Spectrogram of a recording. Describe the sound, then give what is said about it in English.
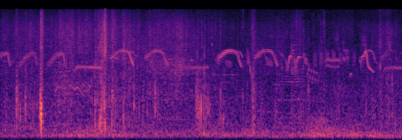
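A skylark sings overhead in a steady stream of high, looping whistled notes as people walk through a hidden gap in a hedge by a little gate, over a soft outdoor background with occasional rustling and thuds. “All the while, the skylark sings above us.”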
